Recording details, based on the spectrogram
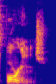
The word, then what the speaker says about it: sporange: An old word for sporangium is sporange, which happens to be the only English word to rhyme with orange.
